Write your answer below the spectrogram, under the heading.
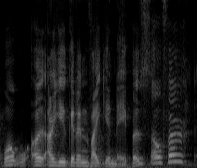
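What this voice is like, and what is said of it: Put-on German-sounding accent. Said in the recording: “Is she German? ... she doesn't even have an accent, but it's the only way I can describe her”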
